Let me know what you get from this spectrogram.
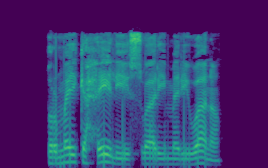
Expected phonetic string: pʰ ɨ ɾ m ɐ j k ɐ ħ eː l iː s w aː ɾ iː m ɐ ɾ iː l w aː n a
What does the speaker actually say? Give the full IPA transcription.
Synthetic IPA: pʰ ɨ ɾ m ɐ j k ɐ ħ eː l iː s w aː ɾ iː m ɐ ɾ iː w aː n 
